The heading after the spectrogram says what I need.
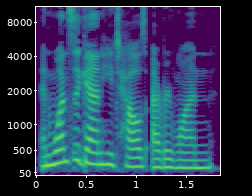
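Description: A woman's voice: on the low side, expressive, brisk, dry recording, clean studio sound. A woman co-hosting a podcast recorded in an attic, telling a story in a casual, informal way. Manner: informal, swearing. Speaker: podcast co-host.

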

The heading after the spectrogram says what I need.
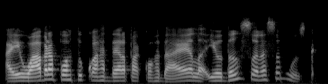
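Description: A woman chats casually with friends and tells playful, teasing stories. Her voice sits somewhat low. The sound is dull and lo-fi, yet dry and close. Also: lively intonation, racing, a bit bright, no room sound. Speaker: podcast co-host. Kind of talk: casual chat among friends.

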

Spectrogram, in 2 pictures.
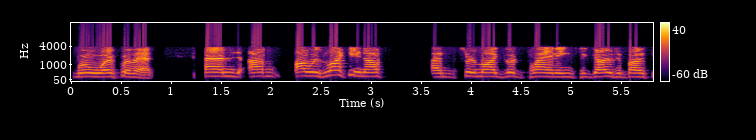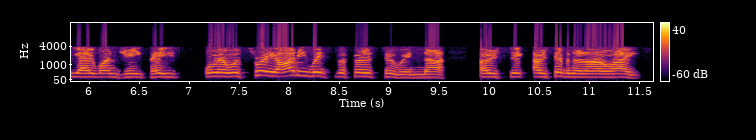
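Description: A man's voice: high-pitched, steady tone, normal speed, no room sound. A man in his seventies hosting a conversational interview in a wordy way. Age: 70s. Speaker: interview host. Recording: thin, tinny phone-like line.

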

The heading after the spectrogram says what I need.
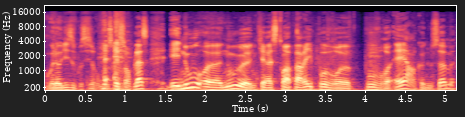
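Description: A man's voice: mid-range voice, expressive, brisk, over a noisy crowd. A man hosting a podcast in casual chat, joking and reading listener messages aloud. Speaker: podcast host. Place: studio in Paris.

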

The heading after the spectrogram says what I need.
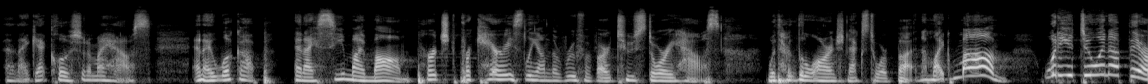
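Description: A woman from New Jersey giving a motivational talk to high school students, telling a lively personal story. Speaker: motivational speaker.

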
